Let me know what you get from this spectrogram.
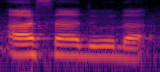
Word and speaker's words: Asadullah: Asadullah. A-S-A-D-U-L-L-A-H.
